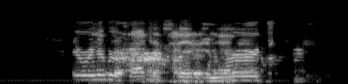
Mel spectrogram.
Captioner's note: audio feedback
